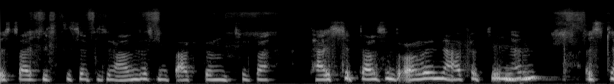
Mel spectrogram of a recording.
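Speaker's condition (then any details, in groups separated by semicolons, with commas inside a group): Tongue cancer surgery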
